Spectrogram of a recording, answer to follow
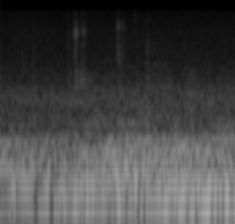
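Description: Steady low background rumble with no speech, and a faint brief hiss around the middle.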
